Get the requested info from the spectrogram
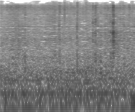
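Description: Egg frying in a nonstick pan, a faint steady sizzle, with a couple of soft clicks about a second and a half in.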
